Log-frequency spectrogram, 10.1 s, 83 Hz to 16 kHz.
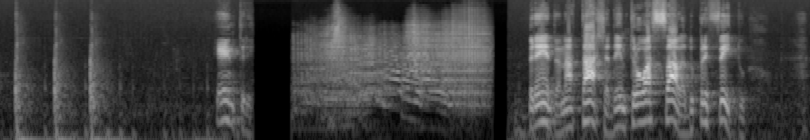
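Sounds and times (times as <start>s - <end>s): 
firm knocking on a door: 0.2s - 1.6s
speech: 2.7s - 3.2s, 6.6s - 9.4s.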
